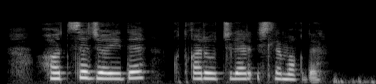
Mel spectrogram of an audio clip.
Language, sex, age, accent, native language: Uzbek, female, 18-24, Farg'ona, Uzbek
